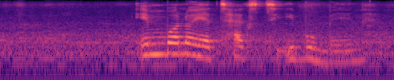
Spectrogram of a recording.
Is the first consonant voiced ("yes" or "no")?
yes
